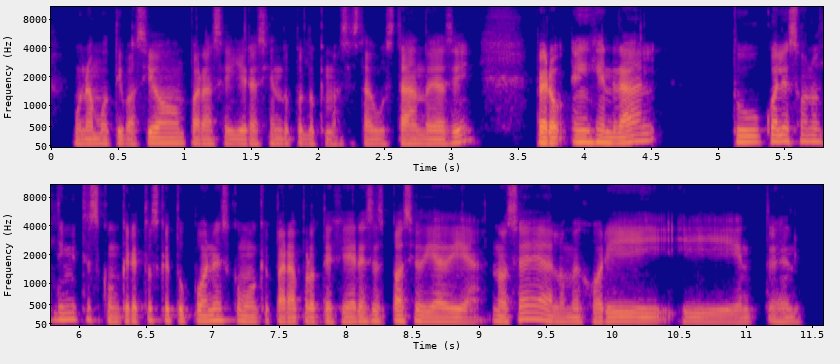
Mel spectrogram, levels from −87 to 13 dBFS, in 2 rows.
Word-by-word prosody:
una 105 -2 +1
motivación 115 +2 +1
para 110 -2 0
seguir 105 0 -2
haciendo, 105 +1 -4
pues, 100 - -4
lo 100 - -5
que - - -8
más 95 +2 -8
te - - -17
está 105 0 -3
gustando 105 +1 +1
y 100 - +3
así. 135 - 0 0.4
Pero, 120 -1 +7
en 140 -1 +5
general, 140 +7 +3 0.5
tú 140 -1 +3
¿cuáles 155 -1 +3
son 155 +1 -2
los 150 -1 -2
límites 150 -2 -3
concretos 115 +4 -2
que 135 - 0
tú - - -4
pones 130 +2 +1
como 115 -4 -1
que 105 - -9
para 105 0 +1
proteger 105 +1 -1
ese 110 - -1
espacio 120 +3 0
día 110 -1 +1
a - - +2
día? 100 -2 0
No 115 -3 0
sé, 155 +6 0
a 125 -5 +1
lo 110 - -3
mejor 105 +1 -3
y 110 -2 0
y 95 -3 -4
ent 100 +1 -8
el, 100 -2 -5
110 Hz, 230 wpm, -25 LUFS, 105-130 Hz, 0.5 s, Pero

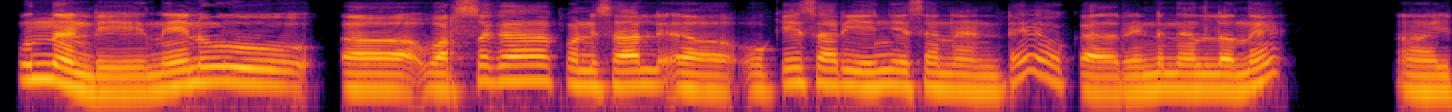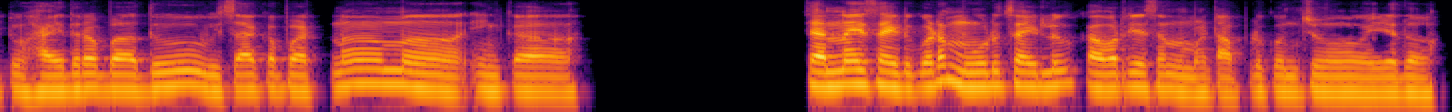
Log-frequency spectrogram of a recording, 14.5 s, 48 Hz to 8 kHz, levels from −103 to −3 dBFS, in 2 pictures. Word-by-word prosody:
ఉందండి. 175 - +4 0.3
నేను 170 +5 +2 0.7
ఆహ్, 140 -1 +3
వరసగా 200 +9 +1 0.2
కొన్నిసార్లు 160 -1 +1 0.2
ఆహ్, 130 -1 -2 0.2
ఒకేసారి 175 +3 -2
ఏం 155 - -2
చేశానంటే 140 -4 -4 0.2
ఒక 175 - -21 0.3
2 130 +2 -2
నెలల్లోనే 135 +5 0 0.7
ఆహ్, 130 -1 -1
ఇటు 130 +2 -7
హైదరాబాదు. 135 +2 +1 0.2
విశాఖపట్నం. 135 +6 -1 0.2
ఆహ్, 130 -3 0 0.2
ఇంకా 125 0 0 1.4
చెన్నై 155 +2 +8
సైడ్ 150 -3 +6
కూడా 175 +6 +3
3 150 +1 +1
సైడ్‌లు 150 +1 +2
కవర్ 140 0 +3
చేశానన్నమాట. 130 -4 -3
అప్పుడు 125 +2 -9
కొంచెం 125 +1 -3 0.3
ఏదో 120 -1 -2
140 Hz, 115 wpm, -23 LUFS, 130-160 Hz, 1.4 s, చెన్నై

